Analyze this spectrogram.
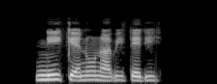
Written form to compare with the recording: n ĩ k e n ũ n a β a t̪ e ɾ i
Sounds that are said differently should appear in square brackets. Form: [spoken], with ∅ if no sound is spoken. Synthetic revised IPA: n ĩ k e n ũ n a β [i] t̪ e ɾ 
